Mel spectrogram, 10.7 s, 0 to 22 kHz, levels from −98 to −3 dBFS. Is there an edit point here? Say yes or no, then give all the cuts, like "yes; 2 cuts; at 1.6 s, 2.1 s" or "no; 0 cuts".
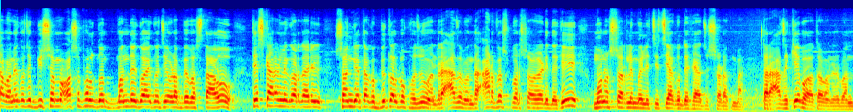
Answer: no; 0 cuts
